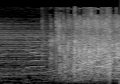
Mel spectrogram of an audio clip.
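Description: A live band plays a final chord.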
